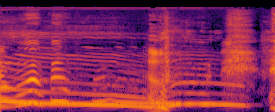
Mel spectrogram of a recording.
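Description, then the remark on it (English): A person imitates a wolf howl with one long, wavering voiced tone that rises and slides down over about two seconds, fairly loud, with a few breathy bursts near the end. “I feel like I have to wolf, but that's because of the diamond dogs”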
